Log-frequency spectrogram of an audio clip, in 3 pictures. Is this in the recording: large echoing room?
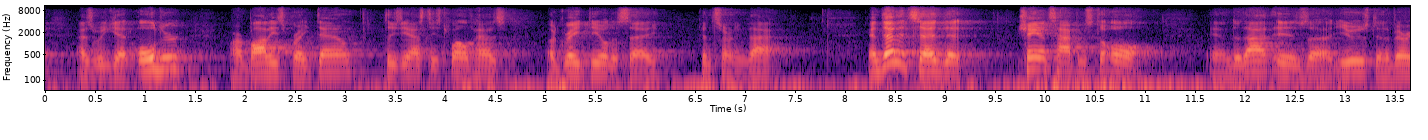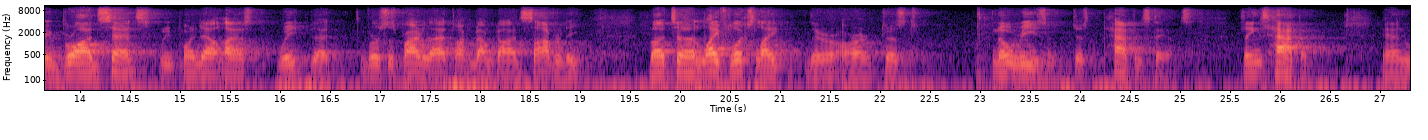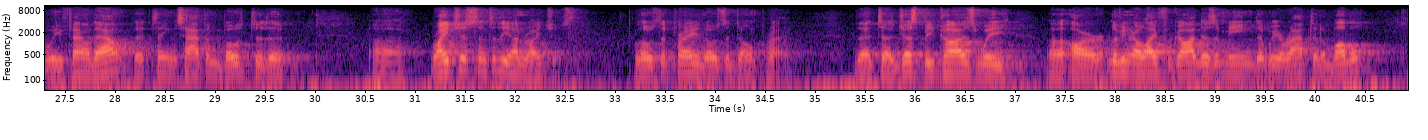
yes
